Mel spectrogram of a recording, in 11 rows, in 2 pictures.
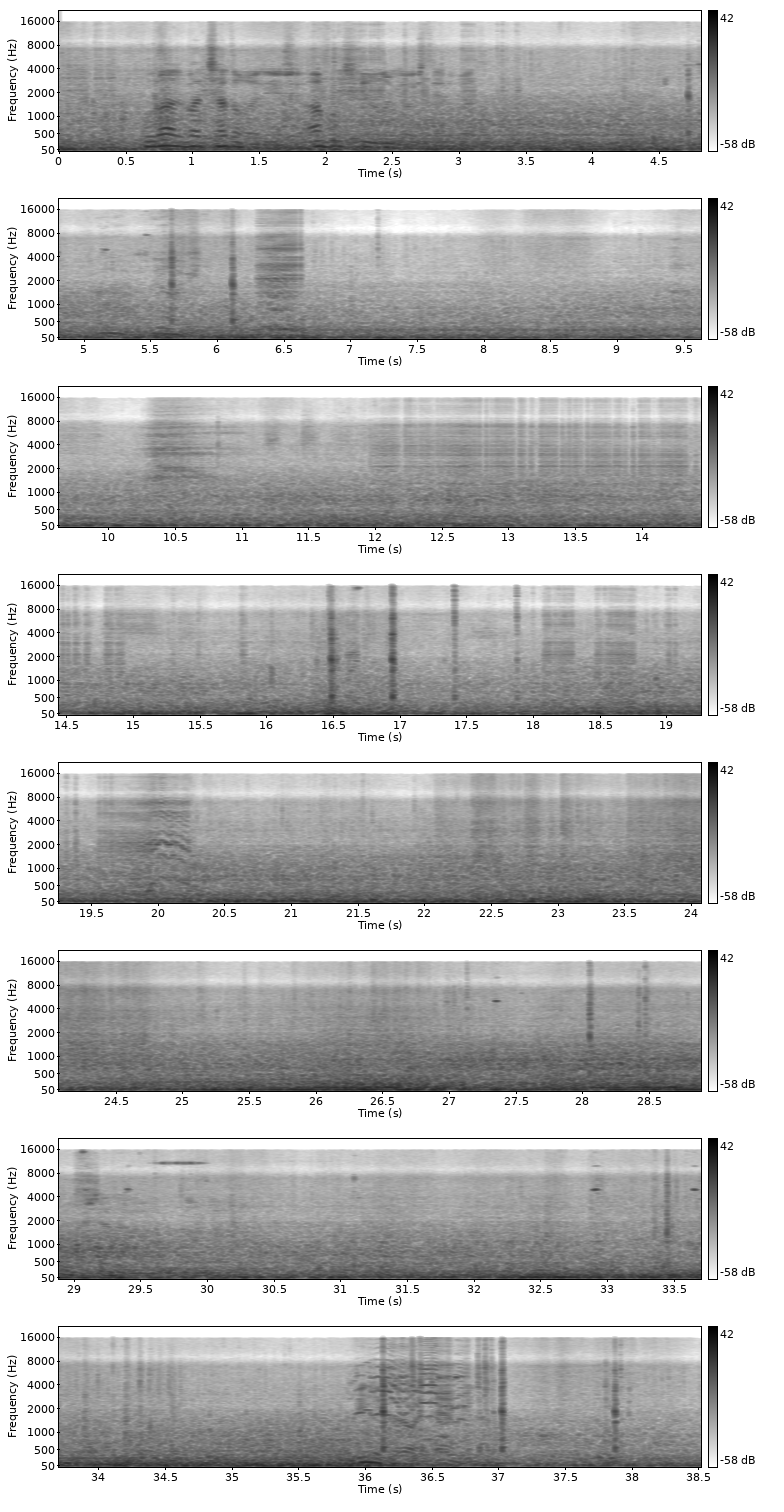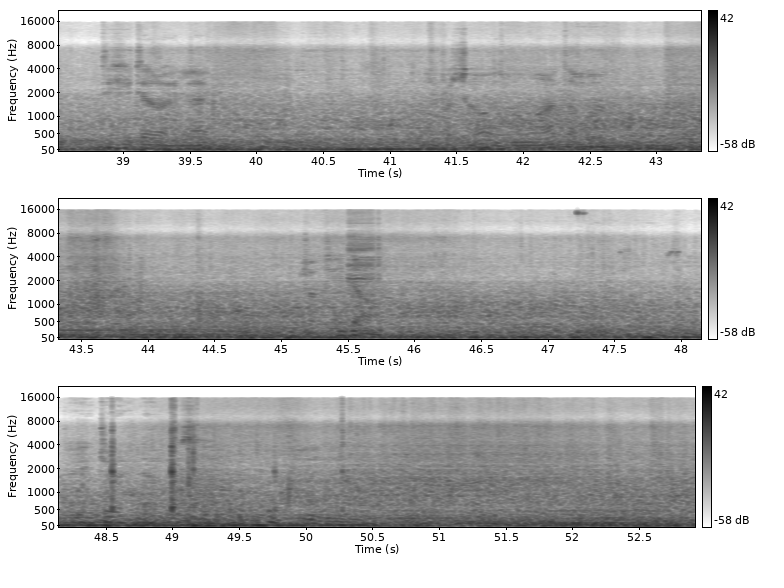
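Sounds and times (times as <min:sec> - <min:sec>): vehicle on gravel road: 0:00.0 - 0:52.9
brief squeak: 0:35.9 - 0:36.9.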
